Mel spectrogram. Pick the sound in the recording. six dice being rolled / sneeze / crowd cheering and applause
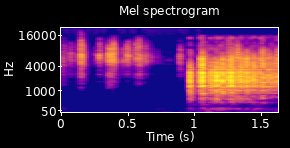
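six dice being rolled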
